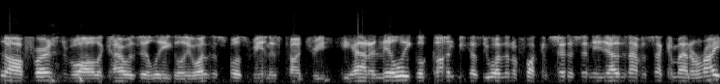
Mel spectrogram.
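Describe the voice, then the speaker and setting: An angry man with a Boston accent, very fast with hardly any pauses, high-pitched for a man, his intonation fairly even. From Boston area, Massachusetts. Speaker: caller. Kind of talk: call-in rant. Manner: angry, emphatic.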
